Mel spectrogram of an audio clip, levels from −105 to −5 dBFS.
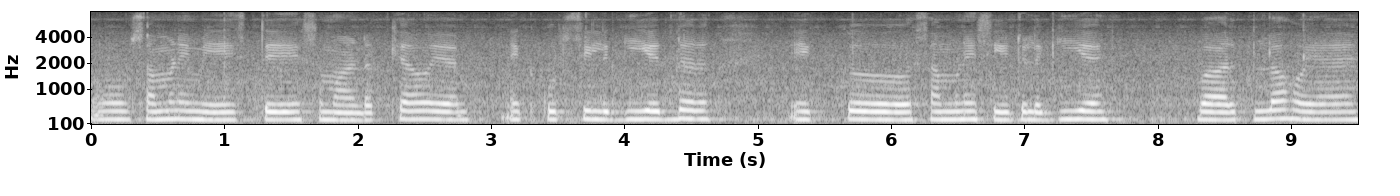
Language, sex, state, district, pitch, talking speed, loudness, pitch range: Punjabi, female, Punjab, Fazilka, 210 Hz, 140 wpm, -13 LUFS, 205-215 Hz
